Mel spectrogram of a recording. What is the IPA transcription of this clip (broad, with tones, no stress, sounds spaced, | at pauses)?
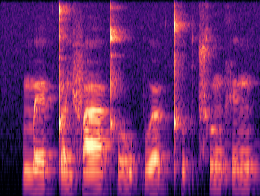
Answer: m ɛː˧ k̚ t̪ ɐ˨ j f aː˧ kʰ o˨˥ w kʷ œː˧ k̚ t̪ʰ ʊ˨ k̚ t͡sʰ ʊ˥ ŋ h ɪ˥ ŋ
